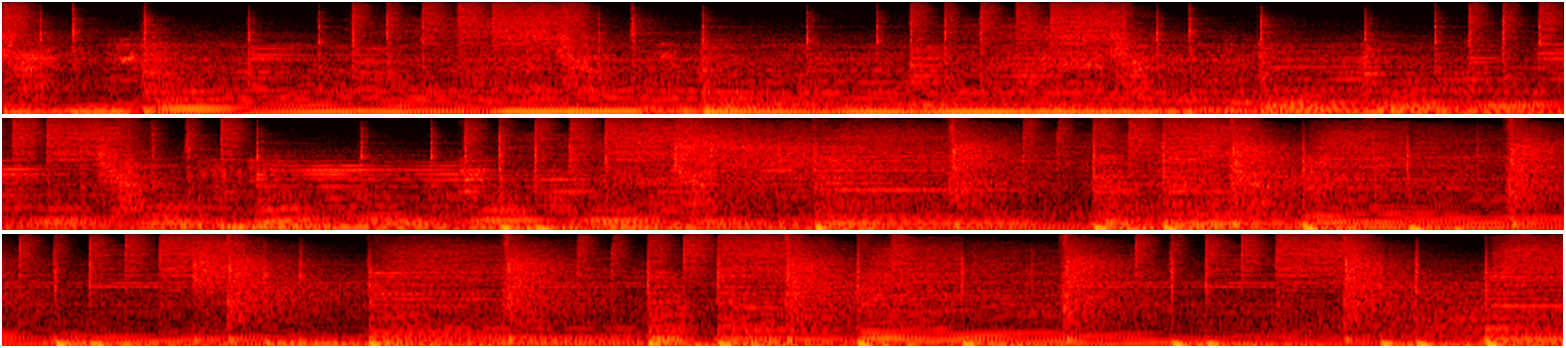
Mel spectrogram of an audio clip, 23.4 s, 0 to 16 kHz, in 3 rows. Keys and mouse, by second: 0.4-6.2 typing, 9.5 shift+\, 10.5 space, 11.6 j, 12.0 a, 12.2 k, 13.6-16.1 typing, 18.1-21.1 typing.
